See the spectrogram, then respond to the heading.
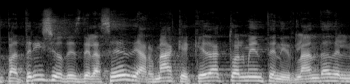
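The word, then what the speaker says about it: Armagh: sede de San Patricio, la sede de San Patricio fue Armá que se escribe con GH al final. San Patricio desde la sede de Armaque queda actualmente en Irlanda del Norte.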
